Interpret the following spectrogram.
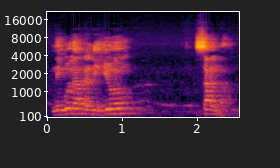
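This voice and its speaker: High-voiced pastor preaching in echoey church. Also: male voice, slow, mellow, far from the mic, a little hiss or hum. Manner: repetitive preaching refrains. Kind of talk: sermon. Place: church sanctuary.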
